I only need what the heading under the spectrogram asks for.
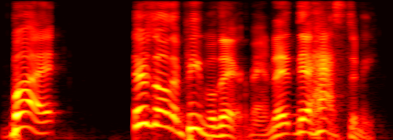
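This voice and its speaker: A man co-hosts a casual crypto live stream and speaks in a high voice that swings widely. He rambles, restarts his sentences and keeps pushing his point. The sound is dry and close. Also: a little fast, no room sound. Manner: animated, rambling, many restarts. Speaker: co-host of a crypto news show.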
